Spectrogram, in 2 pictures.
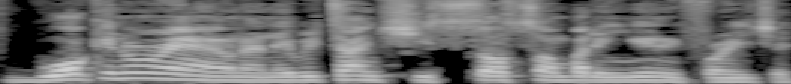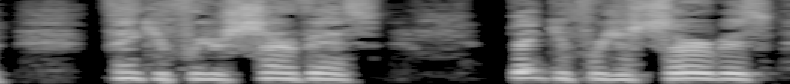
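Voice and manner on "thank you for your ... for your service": lightly mimicked, higher-pitched thanking; imitated eager thanks. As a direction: chirp it like a habitual greeting, mildly mocking. Mimics her thanking everyone in uniform.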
